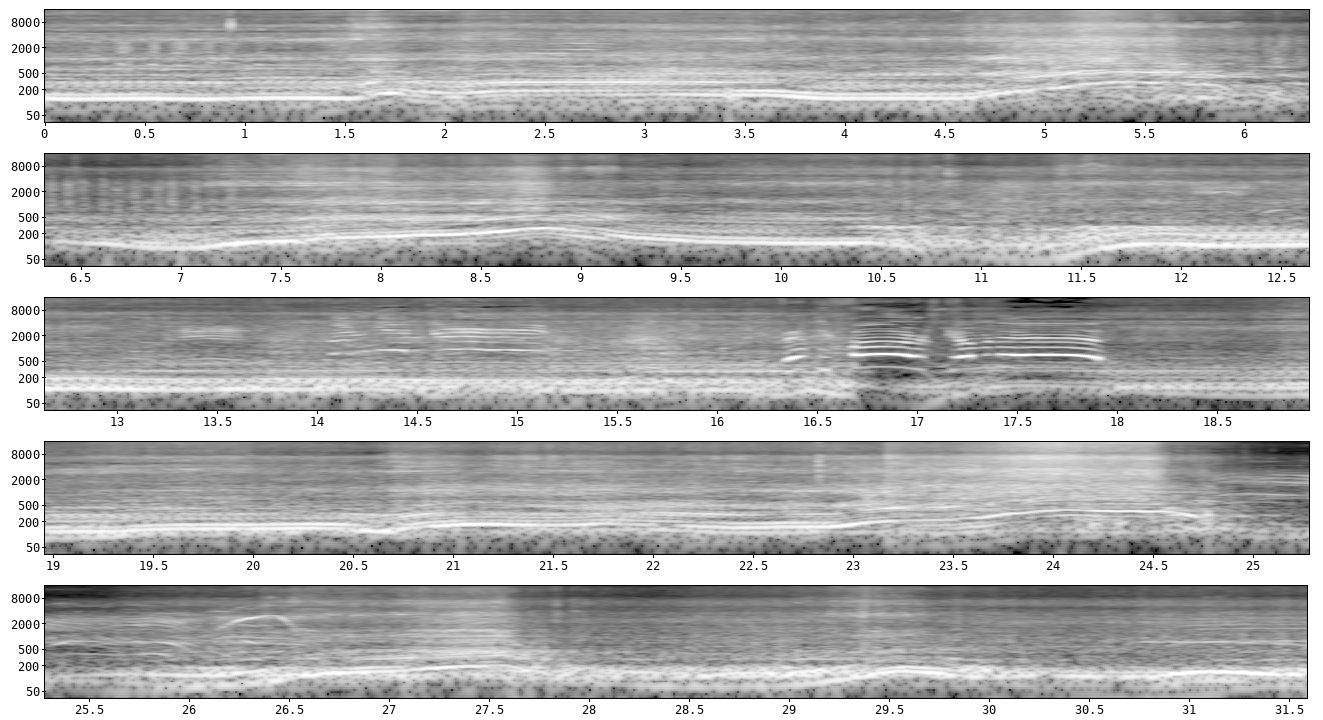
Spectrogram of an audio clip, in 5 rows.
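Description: Ultra4 rock-racing buggy engine revving hard in repeated bursts as it crawls over boulders, its pitch climbing and falling again and again. Near the middle it drops off briefly before picking up again.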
